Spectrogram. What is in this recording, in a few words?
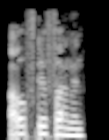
"aufgefangen", German; adjectives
